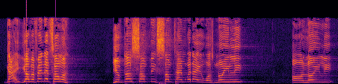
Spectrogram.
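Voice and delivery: high, loud preacher's accusation; forceful confrontation. Real, not acted. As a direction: confront them with it, pitched high. Confronting the congregation emphatically.

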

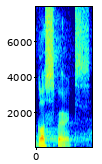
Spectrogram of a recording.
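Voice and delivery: very soft, slow, low echo; hushed slow response; slow breathed answer. Shown as a demonstration. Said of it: "Open up to what?".

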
